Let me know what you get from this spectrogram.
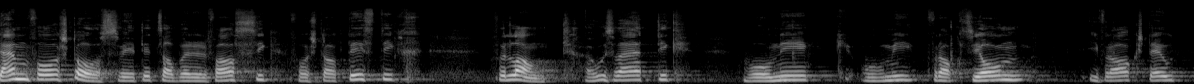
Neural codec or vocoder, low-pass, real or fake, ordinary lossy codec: none; 14.4 kHz; real; none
